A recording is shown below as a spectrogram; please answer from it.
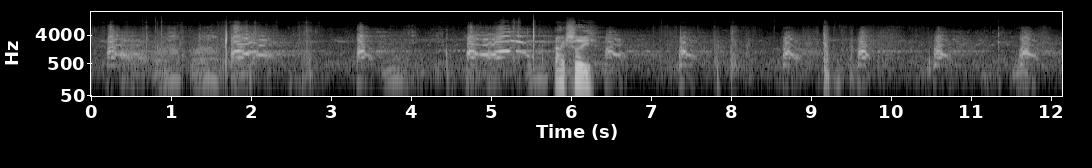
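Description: Geese honking repeatedly on a homestead with chickens, a flock calling in loud irregular bursts close by, with a brief spoken word mixed in.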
